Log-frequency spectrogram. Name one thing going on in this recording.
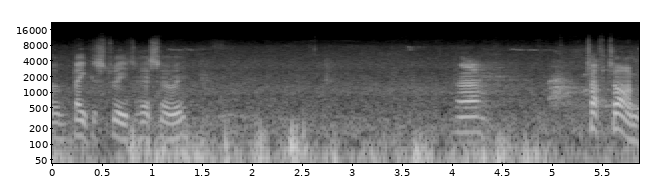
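An elderly man speaks outdoors nearby.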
